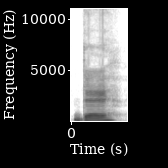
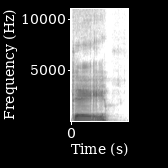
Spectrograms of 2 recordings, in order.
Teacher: The eh is more open than A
